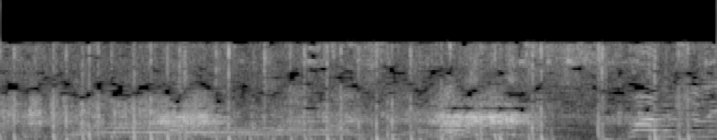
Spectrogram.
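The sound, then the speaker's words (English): Horse hooves clatter in a quick, loud rhythm that eases off toward the end as the horses are pulled to a stop, with a man's raised voice calling out over the hoofbeats. “Pull them horses down! Wait up!”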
